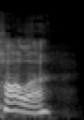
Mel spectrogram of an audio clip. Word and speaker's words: challah: Hala. – She's like, I have some challah that I want to bring.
